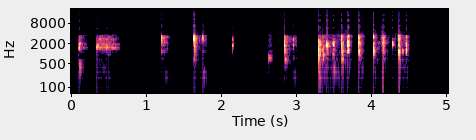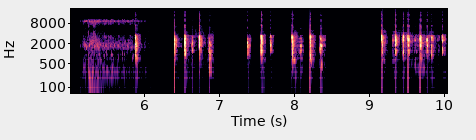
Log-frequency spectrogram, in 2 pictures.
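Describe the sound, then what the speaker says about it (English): Keys clack on a computer keyboard in quick irregular bursts of typing with short pauses between, close and fairly clear, with one brief soft rustle midway and no talking. "He's like typing stuff in over there."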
